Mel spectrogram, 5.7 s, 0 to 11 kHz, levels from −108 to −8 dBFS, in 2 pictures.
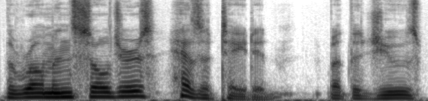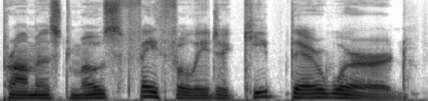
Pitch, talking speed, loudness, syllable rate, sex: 115 Hz, 145 wpm, -18 LUFS, 4.5 syllables/s, male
